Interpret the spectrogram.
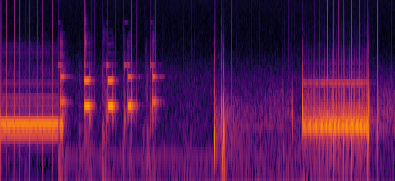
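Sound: touch-tone phone dialing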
